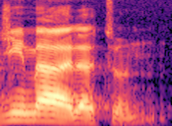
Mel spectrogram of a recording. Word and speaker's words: جمالة: So for our qira'ah, it's jimalatun.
